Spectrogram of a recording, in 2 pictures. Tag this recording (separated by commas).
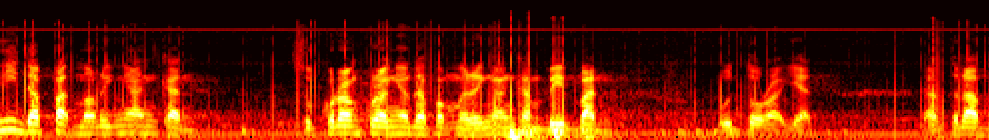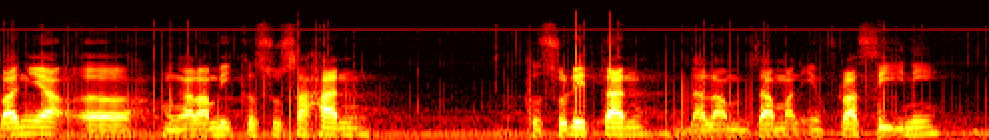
Narration, man speaking, Speech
